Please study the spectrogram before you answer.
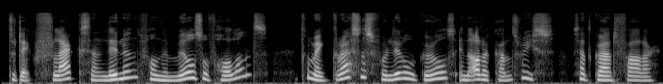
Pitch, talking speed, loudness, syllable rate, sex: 235 Hz, 190 wpm, -19 LUFS, 4.8 syllables/s, female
